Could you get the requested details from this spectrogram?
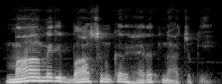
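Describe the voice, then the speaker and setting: A man's voice: lowish voice, big pitch swings, normal speed. A man telling a first-person horror story in a dramatic, emphatic way, with sudden jumps in his voice.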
